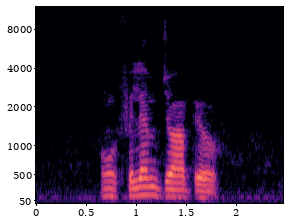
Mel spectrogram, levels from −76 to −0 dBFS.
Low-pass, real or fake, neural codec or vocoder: 10.8 kHz; real; none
